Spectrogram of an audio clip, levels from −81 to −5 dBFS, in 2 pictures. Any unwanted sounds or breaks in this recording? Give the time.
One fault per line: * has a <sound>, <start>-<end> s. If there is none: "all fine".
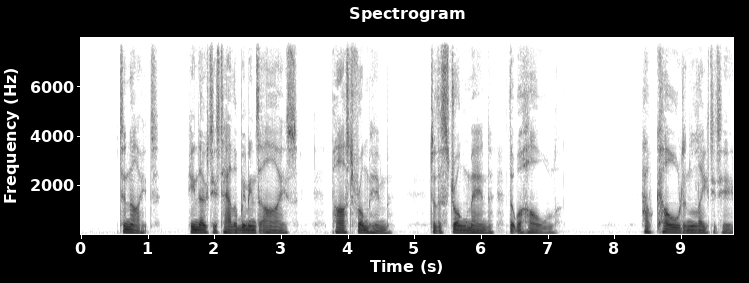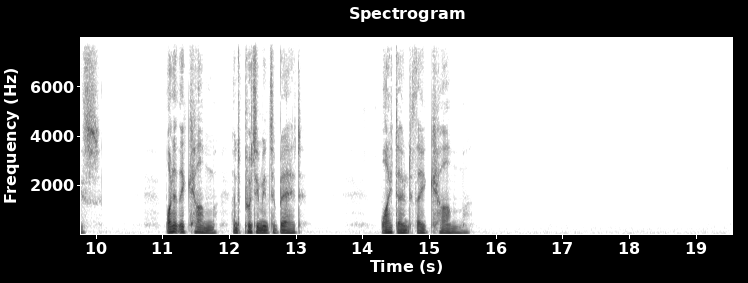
all fine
